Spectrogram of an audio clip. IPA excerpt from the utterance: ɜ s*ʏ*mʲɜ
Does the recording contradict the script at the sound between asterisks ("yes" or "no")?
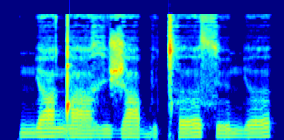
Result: no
